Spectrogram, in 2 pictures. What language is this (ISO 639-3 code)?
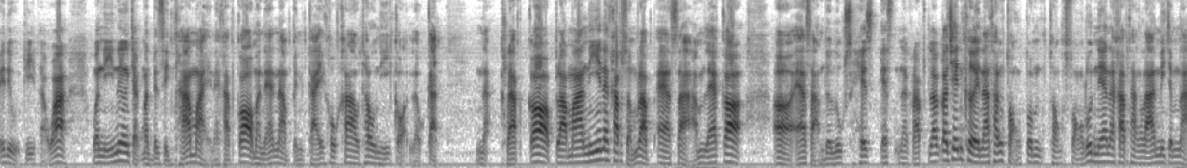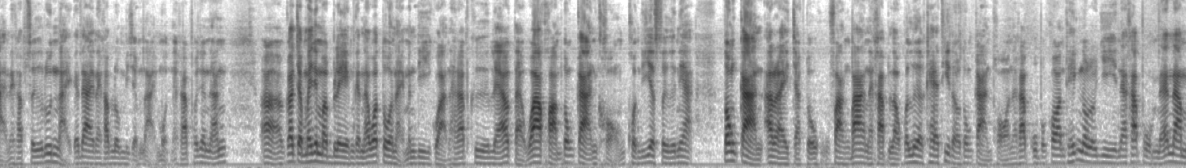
tha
